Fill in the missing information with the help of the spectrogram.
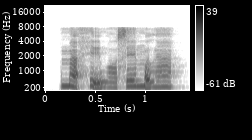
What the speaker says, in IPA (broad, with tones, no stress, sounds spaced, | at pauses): m ã˦˨ h ḛ˦˨ ɪ̯ w ɔ˨ s ɛ˦ m ɔ̰˦˨ l ã˦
